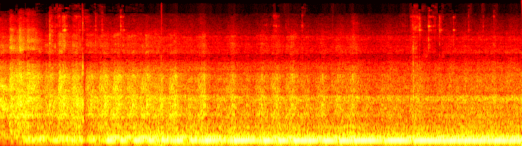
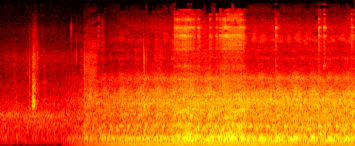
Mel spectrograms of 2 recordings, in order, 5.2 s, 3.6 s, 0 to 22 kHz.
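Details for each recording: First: Ford 6.0 Powerstroke diesel truck, hard to start days after turbo repair; owner suspects glow plug circuit, perhaps a pinched harness (plugs replaced about 2.5 years ago): steady fast cranking chug for seconds without catching cleanly. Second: 6.0 Powerstroke diesel after hard cranking, with new glow plugs fitted and the glow plug control module inspected and reseated: a faint knock, then it catches and settles into a steady, even, smooth idle.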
